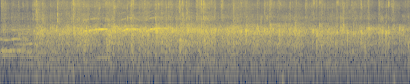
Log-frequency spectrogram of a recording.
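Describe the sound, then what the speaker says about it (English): An audience at a global health talk breaks into a round of applause, dense steady clapping from many hands that holds at full strength throughout, close and without speech. "Great, give him a round of applause."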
